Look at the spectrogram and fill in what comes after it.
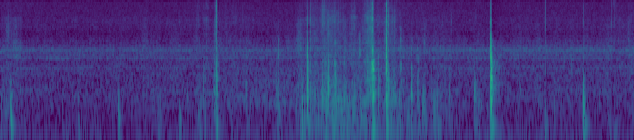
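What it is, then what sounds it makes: Plastic water bottle. A clear, ribbed, hollow and empty plastic water bottle is tapped and scratched with fingernails, giving quiet, irregular, sharp clicks and brief bright scratchy rustles over a faint steady hiss. The sounds cluster in the middle of the clip, with a loud crisp tap near the end.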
